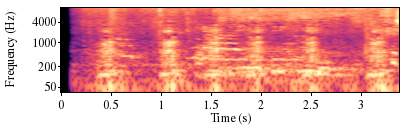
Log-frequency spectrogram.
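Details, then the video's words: Domestic pig mother feeding her little piglets while they suckle; soft low grunts pulse about twice a second in an uneven rhythm, with a faint hint of a voice at the end. "Mum feeding little pigs | Sucking Little piglets"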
